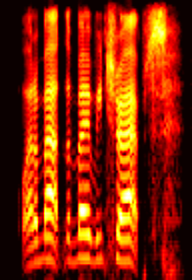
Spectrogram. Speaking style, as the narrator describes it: Grayson yelled

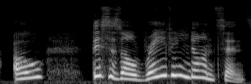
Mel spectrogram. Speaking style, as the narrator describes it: he cried

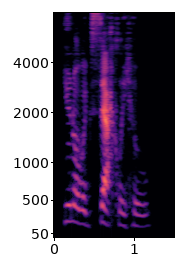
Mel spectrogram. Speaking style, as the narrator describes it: he snapped

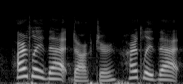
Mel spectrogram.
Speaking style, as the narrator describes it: said Holmes, in his blandest voice

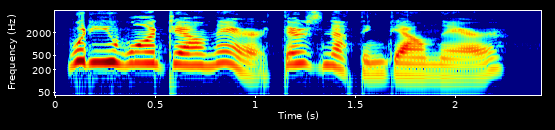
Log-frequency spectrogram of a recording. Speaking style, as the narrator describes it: She yelled at Hayes

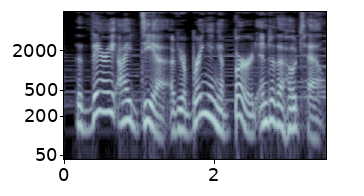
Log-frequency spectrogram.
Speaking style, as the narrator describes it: cried

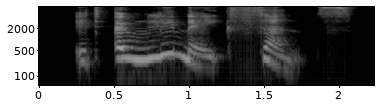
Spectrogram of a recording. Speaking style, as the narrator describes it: Draco snapped

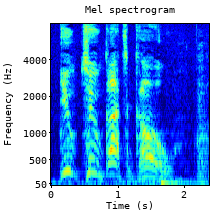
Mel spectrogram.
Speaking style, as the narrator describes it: Harley blurted out

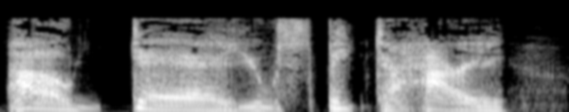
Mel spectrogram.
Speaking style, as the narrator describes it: roared Black

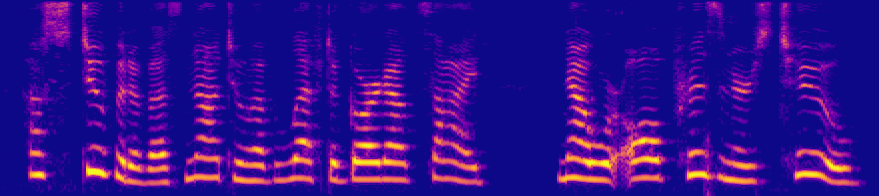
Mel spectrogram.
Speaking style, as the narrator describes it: Louise cried out

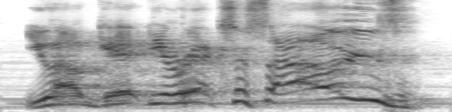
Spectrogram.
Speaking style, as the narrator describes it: He hollered

